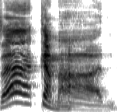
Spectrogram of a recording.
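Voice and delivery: put-on gruff voice. Explaining the silly voices used when reading games aloud, demonstrating a gruff Detective Gumshoe voice. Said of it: "without talking like this".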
